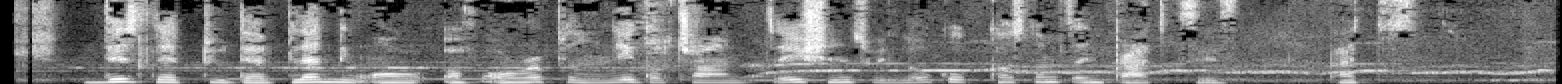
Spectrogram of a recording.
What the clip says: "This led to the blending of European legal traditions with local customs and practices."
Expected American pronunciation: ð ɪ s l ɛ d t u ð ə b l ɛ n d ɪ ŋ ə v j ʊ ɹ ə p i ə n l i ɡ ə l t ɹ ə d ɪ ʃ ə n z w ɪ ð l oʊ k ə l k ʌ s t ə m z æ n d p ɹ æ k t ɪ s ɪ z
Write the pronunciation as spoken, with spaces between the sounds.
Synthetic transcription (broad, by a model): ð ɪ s l ɛ d t u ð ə b l ɛ n d ɪ ŋ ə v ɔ ɹ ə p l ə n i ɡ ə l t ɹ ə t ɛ ʃ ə n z w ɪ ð l oʊ k ə l k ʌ s t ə m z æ n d p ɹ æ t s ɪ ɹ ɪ s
